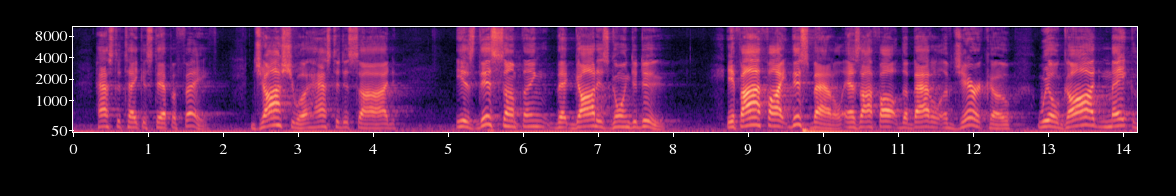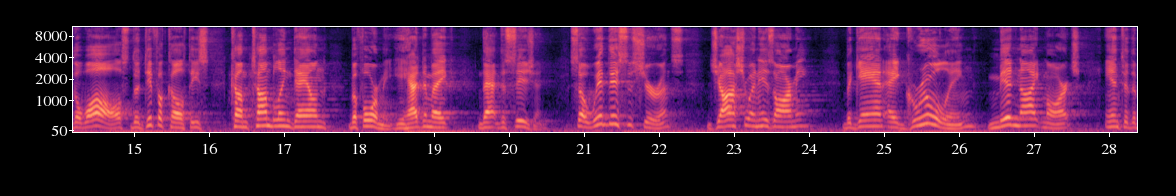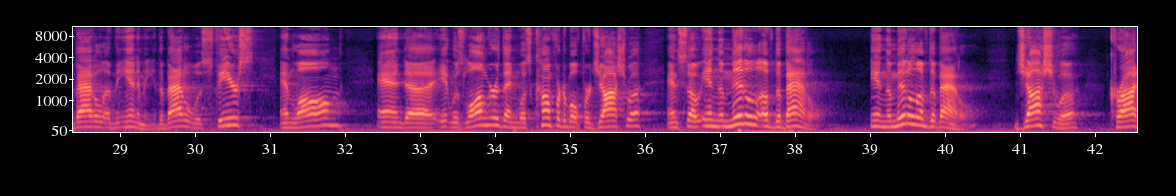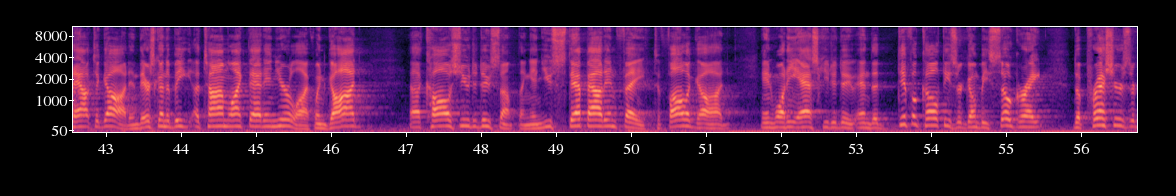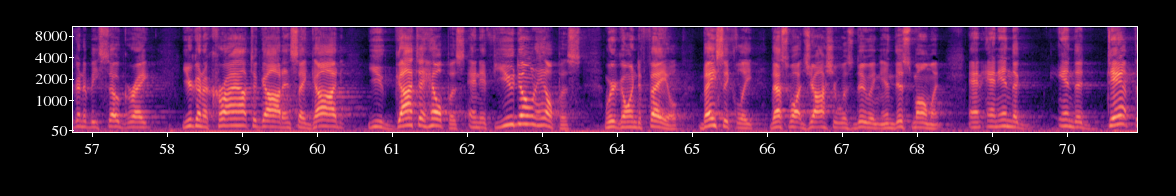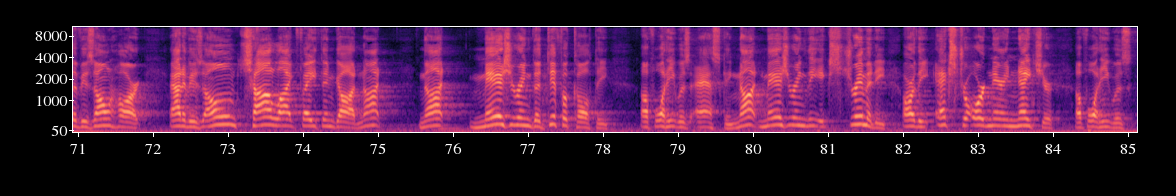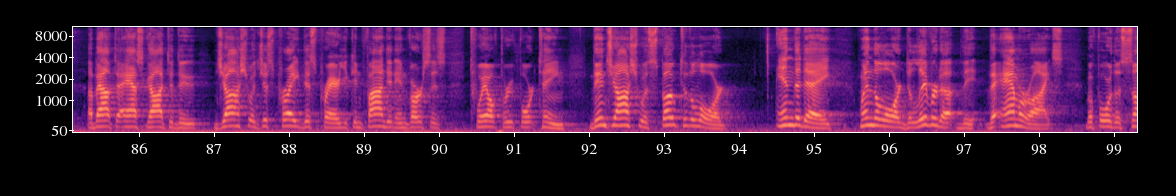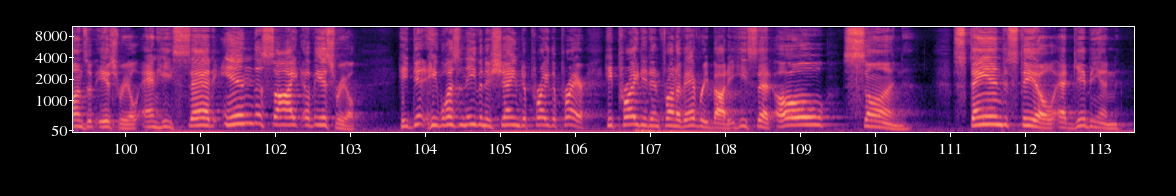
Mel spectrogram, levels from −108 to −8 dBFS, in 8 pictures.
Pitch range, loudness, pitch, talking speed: 150-205 Hz, -31 LUFS, 175 Hz, 160 wpm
